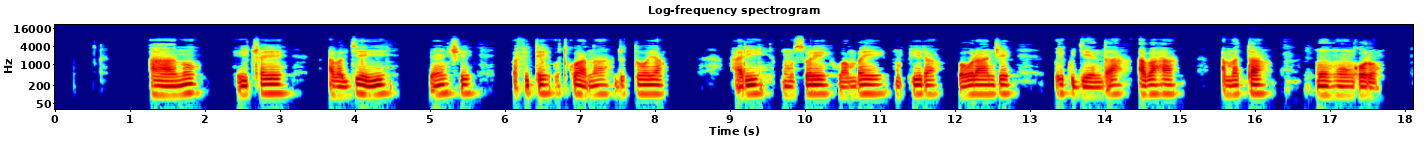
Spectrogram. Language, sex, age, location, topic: Kinyarwanda, female, 18-24, Kigali, health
